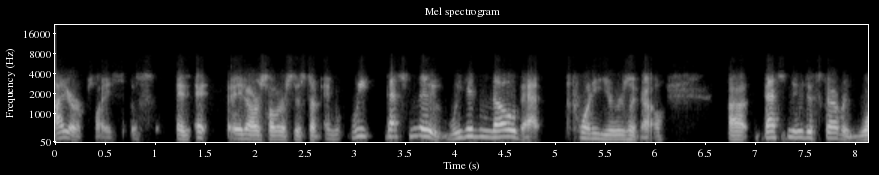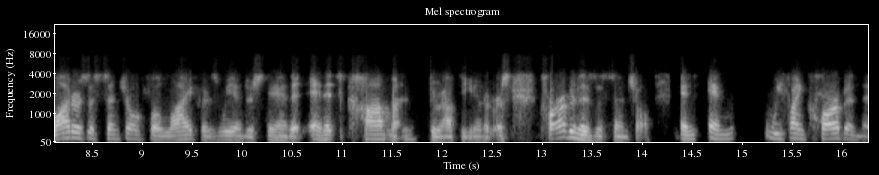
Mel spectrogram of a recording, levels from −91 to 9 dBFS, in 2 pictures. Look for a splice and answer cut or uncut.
cut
